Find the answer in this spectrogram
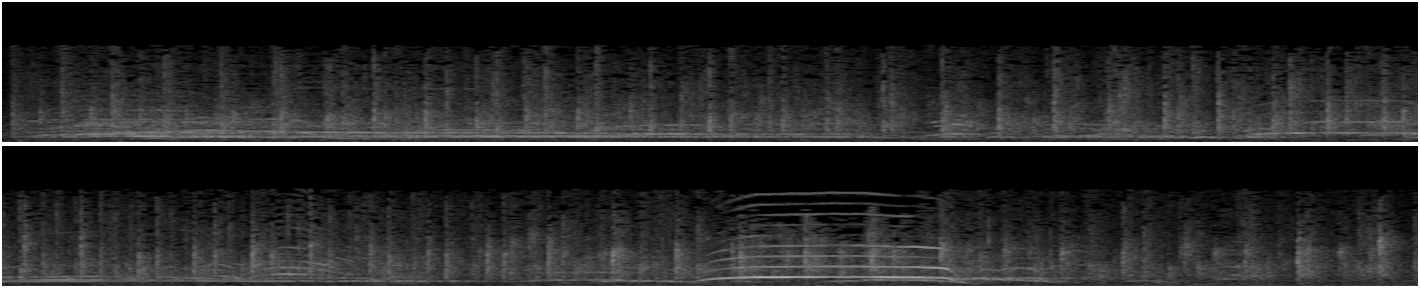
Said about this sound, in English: Room full of people, and they've all got extended day passes, it turns out. That's a happy-sounding crowd.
